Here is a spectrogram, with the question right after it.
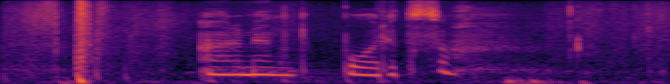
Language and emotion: Russian, neutral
